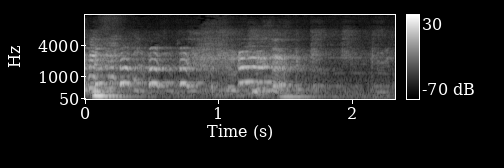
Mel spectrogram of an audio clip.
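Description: Men's voices speaking and chuckling, in two short bursts, over faint background music.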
